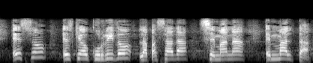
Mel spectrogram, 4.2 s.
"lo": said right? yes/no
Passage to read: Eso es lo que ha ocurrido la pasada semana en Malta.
no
